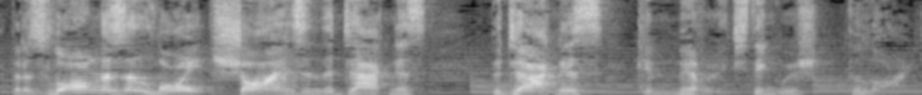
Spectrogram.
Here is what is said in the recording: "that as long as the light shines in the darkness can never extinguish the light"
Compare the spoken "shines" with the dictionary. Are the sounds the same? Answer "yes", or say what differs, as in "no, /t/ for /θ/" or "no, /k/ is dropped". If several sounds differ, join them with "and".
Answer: yes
